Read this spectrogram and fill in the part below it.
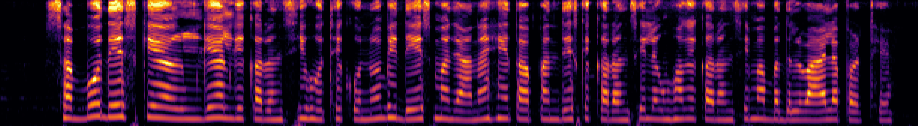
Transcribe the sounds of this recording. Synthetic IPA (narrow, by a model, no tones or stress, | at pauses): sɐbod̪eːskeəlɡeɐlɡekəɾənsiɦoːt̪ʰekonõbʱid̪eːsmẽd͡ʒaːnaɦɛ̃t̪oɐpənd̪eːskekəɾə̃nsilɐɡuɦãkekɐɾə̃nsimẽbəd̪əlʋaːelapɐɽt̪ʰeː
